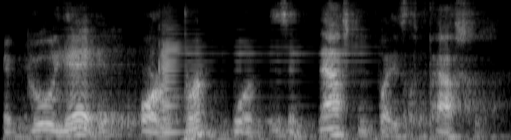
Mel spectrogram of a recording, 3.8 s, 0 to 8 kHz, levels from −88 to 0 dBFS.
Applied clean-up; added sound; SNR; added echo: neural mask model DeepFilterNet 3.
